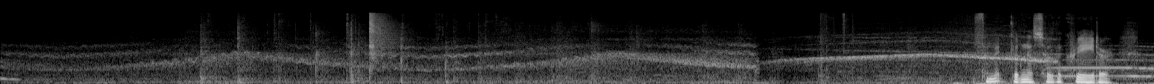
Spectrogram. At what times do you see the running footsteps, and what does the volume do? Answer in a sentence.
You can hear the running footsteps from 1.7 to 8.6 s, getting louder then quieter.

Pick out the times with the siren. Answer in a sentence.
The siren can be heard from 0.0 to 11.4 s.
